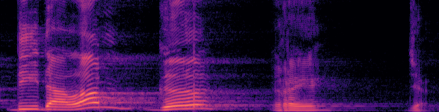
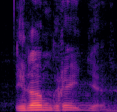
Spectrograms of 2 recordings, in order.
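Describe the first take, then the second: First: Slow and heavy, land "dalam" like a verdict; dragged-out emphasis. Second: Quiet echo. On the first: Preacher answering his own question to the church, slow and emphatic. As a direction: stretch every word of "Di dalam gereja" very slowly, leaning on "dalam". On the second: Preacher echoing his point to the congregation, hushed. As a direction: repeat "Di dalam gereja" softly and lower, falling on "dalam". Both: Shown as a demonstration.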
